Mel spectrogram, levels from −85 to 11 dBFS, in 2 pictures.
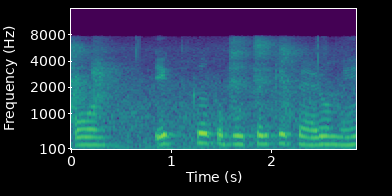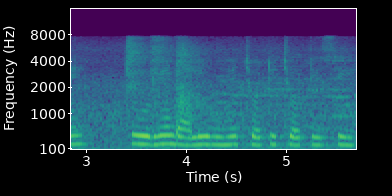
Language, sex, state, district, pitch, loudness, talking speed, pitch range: Hindi, female, Punjab, Pathankot, 210 Hz, -17 LUFS, 135 wpm, 200-220 Hz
